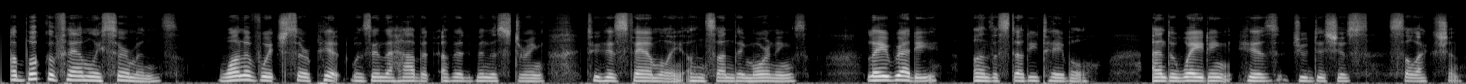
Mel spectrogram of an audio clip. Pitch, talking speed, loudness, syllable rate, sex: 165 Hz, 135 wpm, -18 LUFS, 4.6 syllables/s, female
